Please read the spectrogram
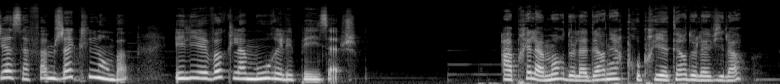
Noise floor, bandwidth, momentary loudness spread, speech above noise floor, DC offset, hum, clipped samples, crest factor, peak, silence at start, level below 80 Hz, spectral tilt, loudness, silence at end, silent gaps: -58 dBFS; 15 kHz; 8 LU; 45 dB; under 0.1%; none; under 0.1%; 14 dB; 0 dBFS; 0 s; -40 dBFS; -6 dB/octave; -14 LUFS; 0.4 s; none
